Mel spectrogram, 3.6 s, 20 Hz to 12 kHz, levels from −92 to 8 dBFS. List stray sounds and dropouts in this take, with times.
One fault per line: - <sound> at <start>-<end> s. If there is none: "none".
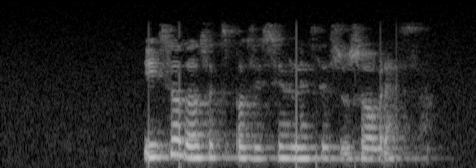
none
